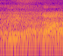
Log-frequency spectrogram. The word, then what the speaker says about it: বিদ্বান: উদ্বোধনী অনুষ্ঠান বুঝতে পারছেন তবে একটা শব্দ আছে ব্যতিক্রম এই শব্দটা নিয়ম অনুযায়ী হবে কি বিদ্বান কিন্তু শব্দটা বিদ্বান হবে না বিদ্যান হবে বিদ্যান লোক জ্ঞানী লোক এটা হলো ব্যতিক্রম হ্যাঁ ব্যতিক্রম হ্যাঁ এগুলোতে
